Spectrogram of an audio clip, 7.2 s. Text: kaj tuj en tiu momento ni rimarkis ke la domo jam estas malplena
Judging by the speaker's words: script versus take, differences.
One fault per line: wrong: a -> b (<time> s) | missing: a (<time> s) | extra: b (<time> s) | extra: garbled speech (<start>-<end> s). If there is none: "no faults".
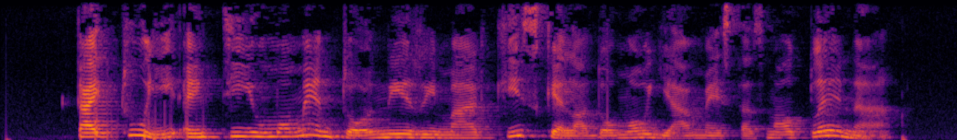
no faults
